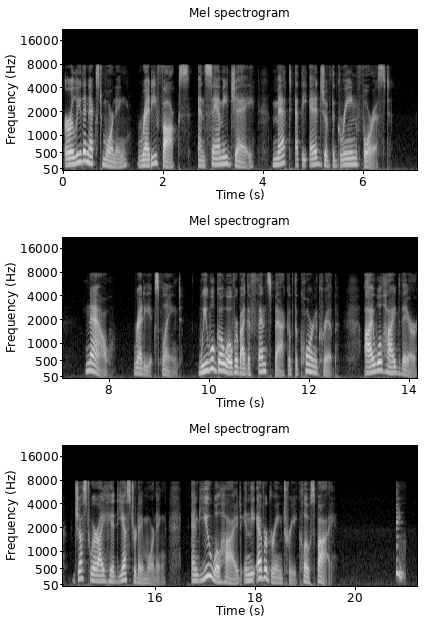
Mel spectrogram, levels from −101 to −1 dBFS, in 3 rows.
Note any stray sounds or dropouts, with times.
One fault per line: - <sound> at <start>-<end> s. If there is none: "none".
- sneeze at 20.8-21.0 s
